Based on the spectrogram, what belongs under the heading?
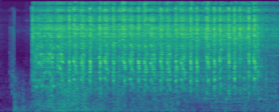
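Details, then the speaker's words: Diesel tractor that ran out of fuel, being bled with fuel welling at injectors: steady cranking with uneven puffs as cylinders almost catch then fade; air still in fuel lines prevents starting. "hey that is a huge victory for me but for most people who have any diesel experience that's probably one of the easiest jobs you can do"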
